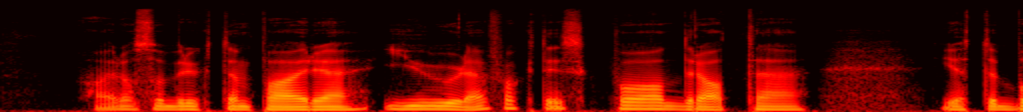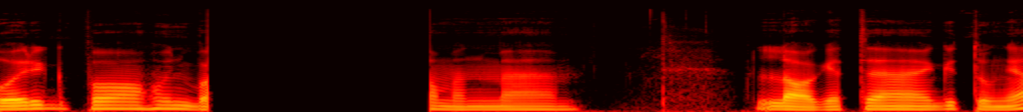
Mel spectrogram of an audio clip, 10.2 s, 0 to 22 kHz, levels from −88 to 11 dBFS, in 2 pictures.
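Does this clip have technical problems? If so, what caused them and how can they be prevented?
Yes. At 6.15 s the speech cuts off mid-flow into complete silence, with no room tone or background underneath, and it resumes abruptly at 7.26 s, so about 1.1 s of the speech is simply missing. This audio dropout to silence is likely the input going dead for that stretch, through a loose connection, a failed link or an accidental mute, while the recorder kept writing silence. Secure cables and wireless links, and monitor the input live so any loss of signal is caught during the take.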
